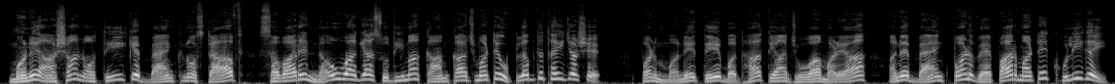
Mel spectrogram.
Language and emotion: Gujarati, surprised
